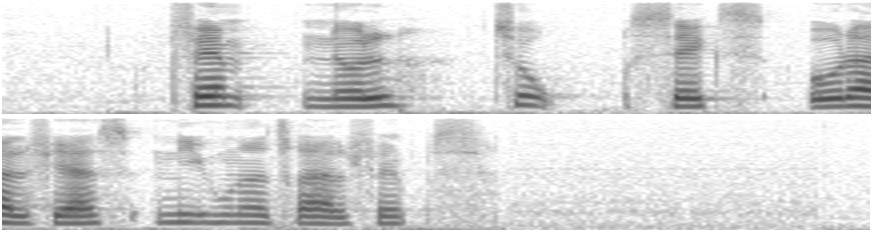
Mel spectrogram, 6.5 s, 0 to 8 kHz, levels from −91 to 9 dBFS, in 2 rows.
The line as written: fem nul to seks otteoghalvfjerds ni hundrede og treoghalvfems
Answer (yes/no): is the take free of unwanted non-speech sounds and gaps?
yes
